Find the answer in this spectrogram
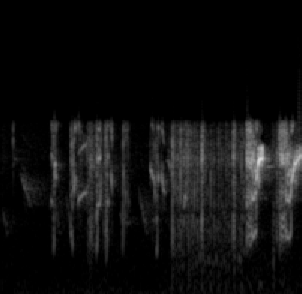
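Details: Lyrebird in Cape Liptrap Coastal Park: soft clicks and chattering notes building into two loud, harsh, squealing bursts at the close.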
